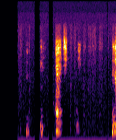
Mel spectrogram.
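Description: Faint strokes of a duster wiping a whiteboard: several short rubs in the first second and a half.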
